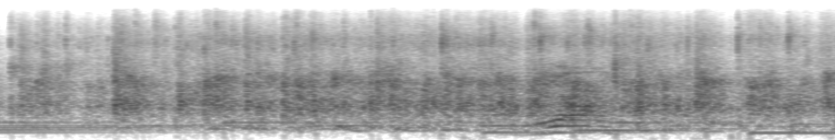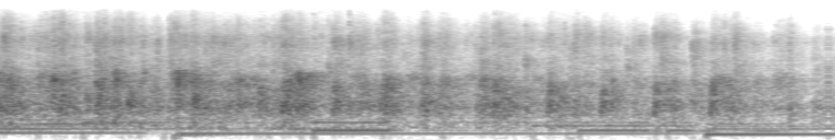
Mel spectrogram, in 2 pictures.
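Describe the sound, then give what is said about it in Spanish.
A crowd applauds for God during a Christian sermon, steadily and loudly for several seconds, a dense wash of clapping that fades slightly at the end, with sustained keyboard chords playing underneath and faint voices mixed in. “Denle un aplauso.”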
